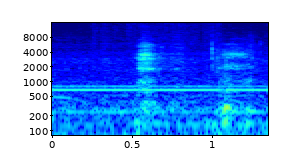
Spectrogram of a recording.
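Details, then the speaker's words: Cat snoring while asleep standing up; a wheezing-like snore heard from the other side of a table. "Sounds like a wheezing sound, but she's standing up. She's asleep standing up on the other side of this table."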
